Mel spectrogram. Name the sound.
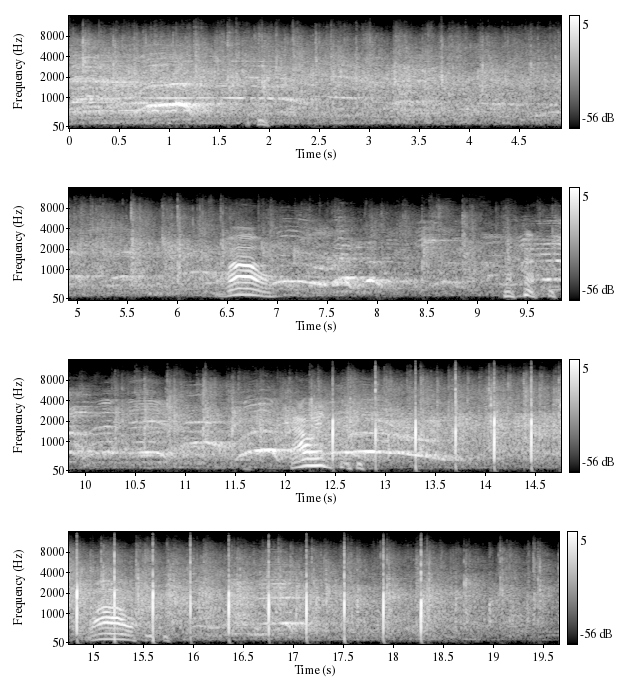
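rain falling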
